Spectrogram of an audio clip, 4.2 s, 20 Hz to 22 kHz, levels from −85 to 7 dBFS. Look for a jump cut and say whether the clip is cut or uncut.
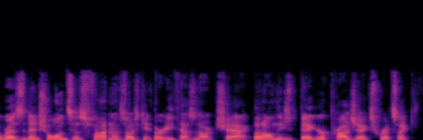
cut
